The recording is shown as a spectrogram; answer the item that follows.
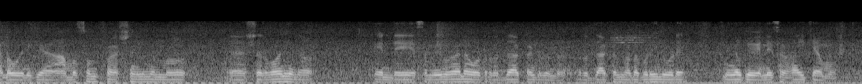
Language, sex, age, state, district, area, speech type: Malayalam, male, 30-45, Kerala, Kollam, rural, read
